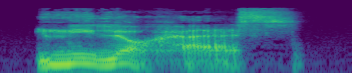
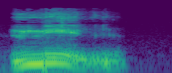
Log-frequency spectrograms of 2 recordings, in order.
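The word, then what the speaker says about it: milhojas: Milojas. Now, let's split the word into syllables and then pronounce each syllable one by one. – So seductive. – Mil-o-has. – Mil-ho-has. – It's like Milhouse.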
